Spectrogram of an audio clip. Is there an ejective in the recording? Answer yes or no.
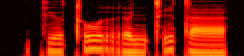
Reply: yes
